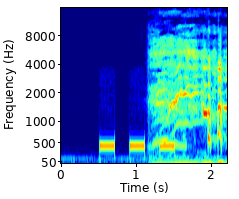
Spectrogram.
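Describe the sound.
Two even, mid-pitched telephone beeps sound after a caller hangs up, separated by a short gap. Laughter and several voices follow straight after.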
